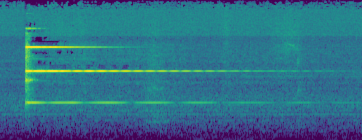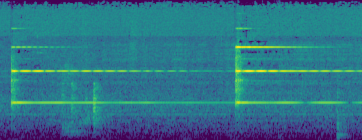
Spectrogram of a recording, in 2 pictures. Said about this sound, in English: I'm now going to ring the gong three times. Ringing the gong is a symbol of drawing you out from meditation using the sense of sound.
